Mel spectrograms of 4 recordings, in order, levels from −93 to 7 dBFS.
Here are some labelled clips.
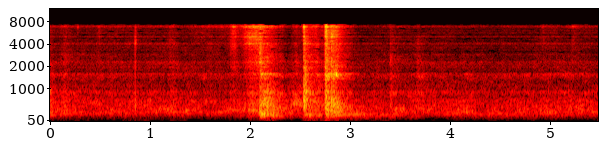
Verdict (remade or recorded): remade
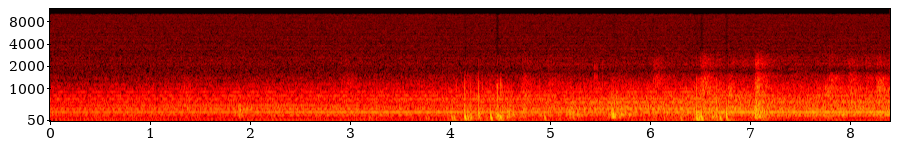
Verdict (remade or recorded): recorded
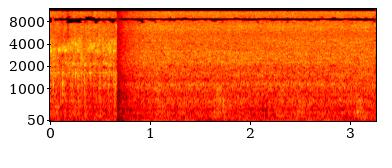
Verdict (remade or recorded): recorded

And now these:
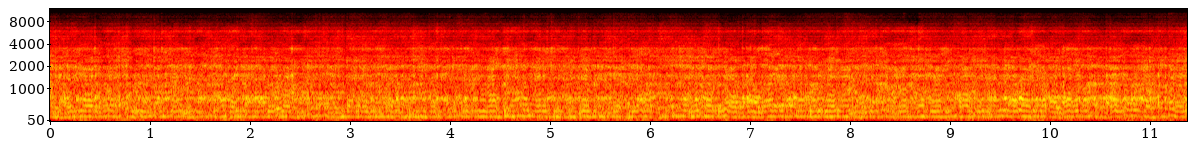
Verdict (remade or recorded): remade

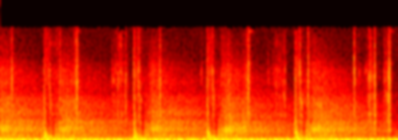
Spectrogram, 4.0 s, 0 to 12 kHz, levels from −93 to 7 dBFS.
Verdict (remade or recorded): recorded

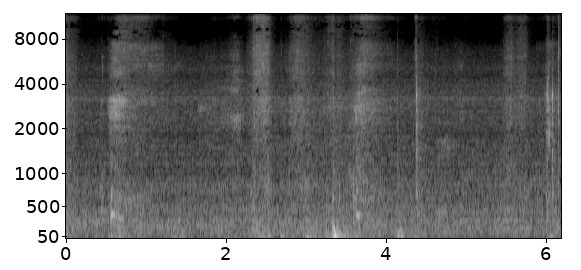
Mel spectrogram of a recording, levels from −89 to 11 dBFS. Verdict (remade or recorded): recorded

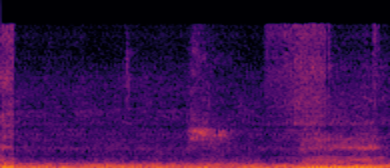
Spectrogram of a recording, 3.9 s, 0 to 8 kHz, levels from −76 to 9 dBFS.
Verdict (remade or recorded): remade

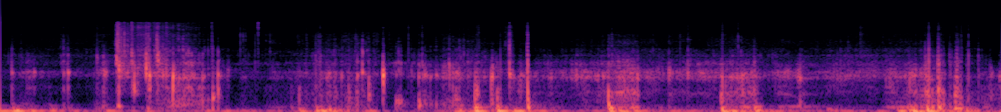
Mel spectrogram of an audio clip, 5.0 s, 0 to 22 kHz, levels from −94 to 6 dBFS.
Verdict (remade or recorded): remade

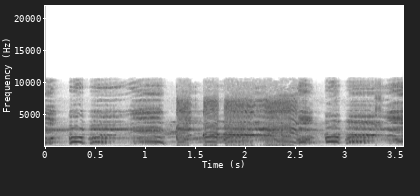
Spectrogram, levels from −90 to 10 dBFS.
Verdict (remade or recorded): recorded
